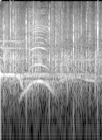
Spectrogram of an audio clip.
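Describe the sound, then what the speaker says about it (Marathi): A studio audience at the Marathi comedy show Maharashtrachi Hasyajatra breaks into loud, sustained clapping, mixed with sweeping musical tones and crowd noise. "तरी सुद्धा या कार्यक्रमासाठी एकदा जोरदार टाळ्या"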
